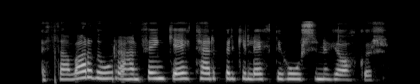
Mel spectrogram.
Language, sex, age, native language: Icelandic, female, 40-49, Icelandic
